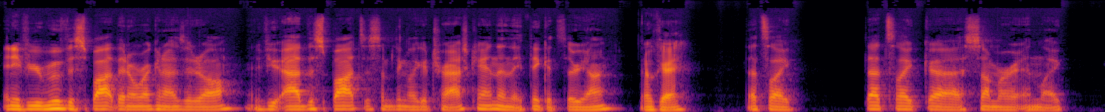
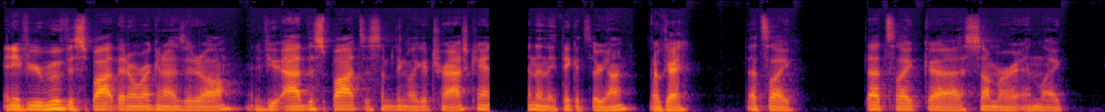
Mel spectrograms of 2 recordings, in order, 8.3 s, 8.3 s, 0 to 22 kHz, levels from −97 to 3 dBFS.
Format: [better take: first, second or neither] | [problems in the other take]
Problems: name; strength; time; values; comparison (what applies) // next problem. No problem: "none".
first | audio freezing; at 3.5 s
